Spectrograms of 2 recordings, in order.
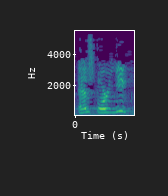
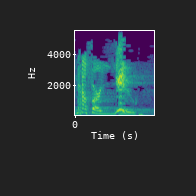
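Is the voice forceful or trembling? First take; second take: trembling; forceful. First: It is said with a trembling voice. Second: It is said forcefully and with vengeance. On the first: The speaker is deeply moved. "with a trembling in his voice" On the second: The speaker intends revenge. "with power and vengeance"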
